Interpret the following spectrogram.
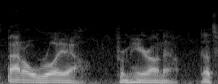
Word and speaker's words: battle royale: that i mispronounced it it's not battle royal it's battle royale there's an e at the end of it so i'm i'm trying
